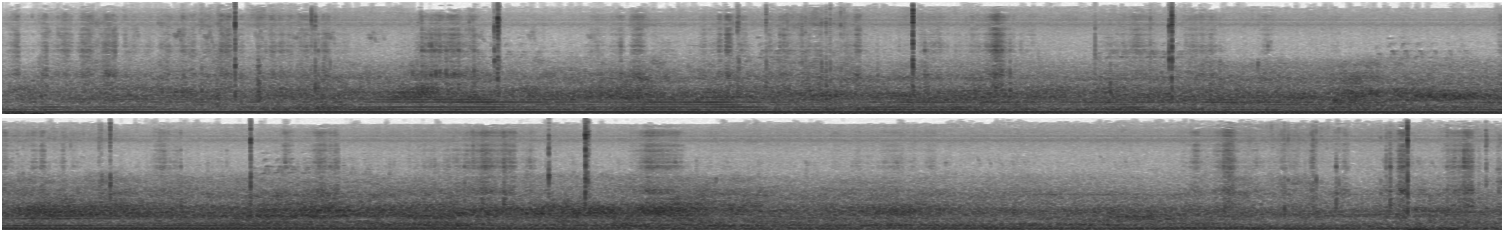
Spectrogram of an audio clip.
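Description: A steady low engine hum with even overtones, which fades in the second half, with a few small scattered clicks.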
